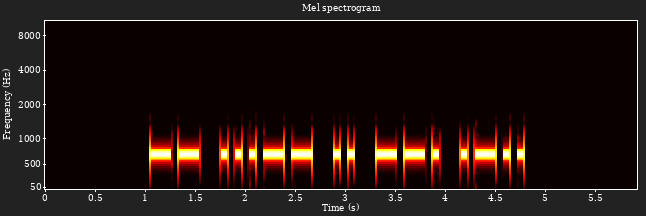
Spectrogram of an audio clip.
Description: Morse code, heard as a keyed tone, about 17 wpm, 700 Hz. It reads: M3IGL
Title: DXCC-100 Call Signs - 5 Characters - Repeated 2x - 17wpm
